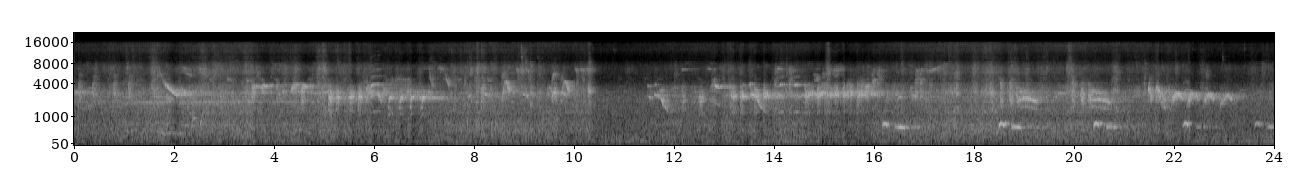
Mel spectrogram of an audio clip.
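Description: Several birds chirping and calling, many short high notes and trills overlapping, with a brief lull a little before halfway. In the second half a lower call repeats about once a second beneath the chirping.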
